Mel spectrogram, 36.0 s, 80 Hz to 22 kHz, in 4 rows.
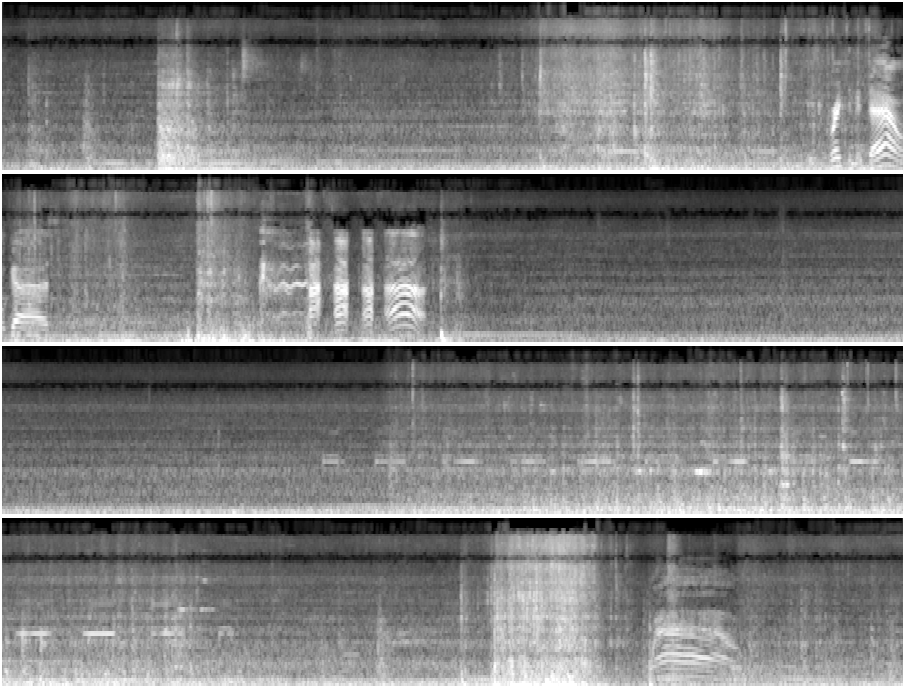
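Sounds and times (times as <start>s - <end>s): excavator diesel engine: 0.0s - 36.0s
metal clanks: 1.6s - 3.2s
reversing alarm beeping: 21.2s - 29.5s, 30.3s - 31.5s.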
